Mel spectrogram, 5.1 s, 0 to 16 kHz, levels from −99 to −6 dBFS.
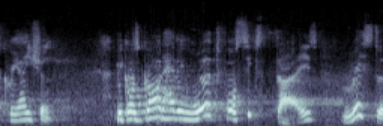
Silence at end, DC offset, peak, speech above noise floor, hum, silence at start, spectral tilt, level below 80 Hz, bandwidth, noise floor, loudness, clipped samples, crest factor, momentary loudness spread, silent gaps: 0 s; under 0.1%; -10 dBFS; 31 dB; none; 0 s; -7.5 dB/octave; -68 dBFS; 7.8 kHz; -54 dBFS; -24 LUFS; under 0.1%; 14 dB; 11 LU; none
